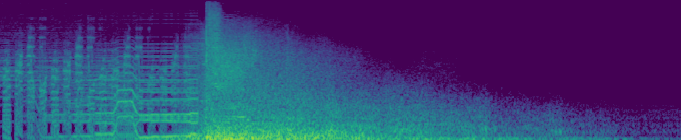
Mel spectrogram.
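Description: Intro sting: a short rhythmic musical build-up, then a loud explosion-like boom about two and a half seconds in that slowly dies away over the next five seconds.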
